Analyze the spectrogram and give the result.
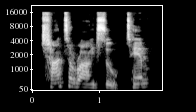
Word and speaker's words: Chantarangsu: No, just sound it out. It's just like it's spelled. – It's Tim. – Ah, you're so close. You're so close. You know what? Chantarangsu. Tim Chantarangsu.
